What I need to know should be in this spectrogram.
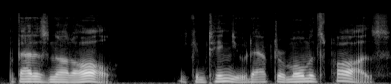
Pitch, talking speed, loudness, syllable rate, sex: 120 Hz, 170 wpm, -18 LUFS, 5.0 syllables/s, male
